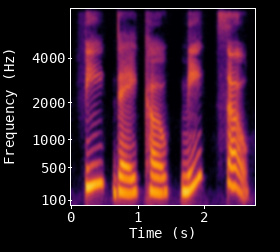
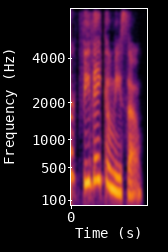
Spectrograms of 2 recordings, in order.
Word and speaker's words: fideicomiso: Canada or other countries this term is pronounced Fe Dayo miso or F miso let's say you were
